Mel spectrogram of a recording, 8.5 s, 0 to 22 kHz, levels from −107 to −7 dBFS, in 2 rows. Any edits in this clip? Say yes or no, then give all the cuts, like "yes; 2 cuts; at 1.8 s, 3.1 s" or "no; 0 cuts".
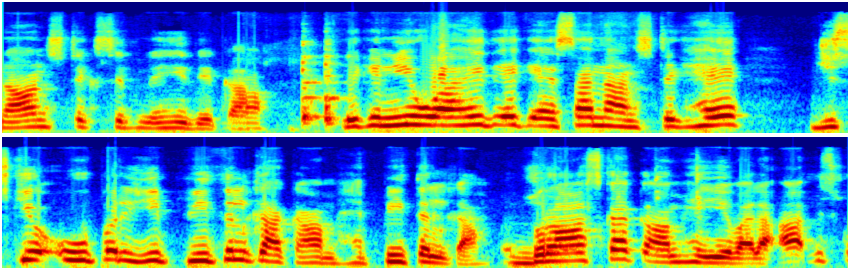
yes; 1 cut; at 1.5 s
